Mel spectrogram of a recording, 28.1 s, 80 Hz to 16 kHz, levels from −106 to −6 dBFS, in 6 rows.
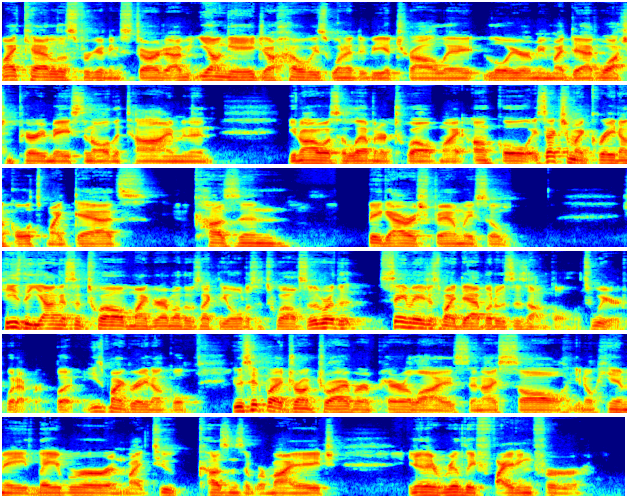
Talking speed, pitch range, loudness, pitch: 250 wpm, 95-115 Hz, -19 LUFS, 105 Hz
